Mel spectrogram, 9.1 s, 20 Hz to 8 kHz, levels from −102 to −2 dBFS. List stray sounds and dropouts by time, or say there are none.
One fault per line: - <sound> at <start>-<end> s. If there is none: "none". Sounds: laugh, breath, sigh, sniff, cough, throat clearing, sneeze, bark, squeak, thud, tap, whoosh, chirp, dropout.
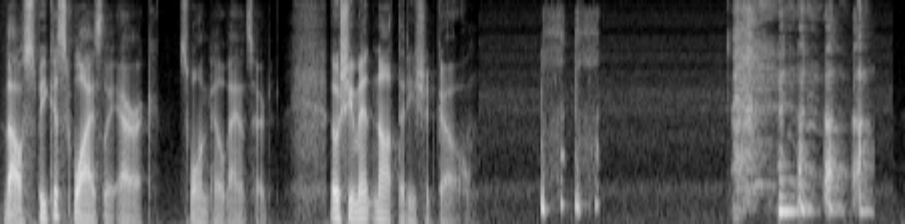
- cough at 5.4-6.0 s
- laugh at 7.3-8.8 s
